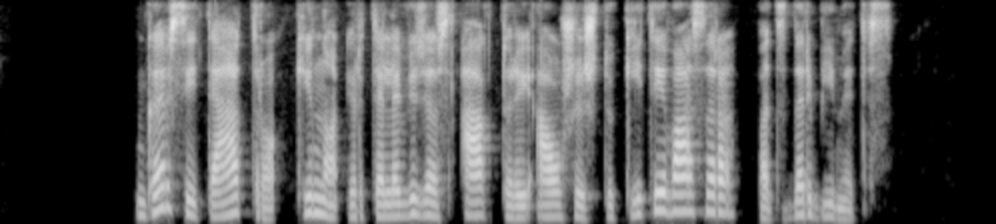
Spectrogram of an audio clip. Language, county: Lithuanian, Šiauliai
